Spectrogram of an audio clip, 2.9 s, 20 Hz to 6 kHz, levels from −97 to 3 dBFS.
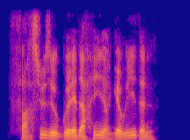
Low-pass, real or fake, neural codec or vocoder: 5.4 kHz; fake; codec, 16 kHz, 2 kbps, FreqCodec, larger model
